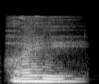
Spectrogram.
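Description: It is said in a deep voice.

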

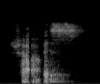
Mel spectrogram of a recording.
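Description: The word ends with an s sound. "ашкеназские евреи привыкли в этом слове ... читать ее как «с»"

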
